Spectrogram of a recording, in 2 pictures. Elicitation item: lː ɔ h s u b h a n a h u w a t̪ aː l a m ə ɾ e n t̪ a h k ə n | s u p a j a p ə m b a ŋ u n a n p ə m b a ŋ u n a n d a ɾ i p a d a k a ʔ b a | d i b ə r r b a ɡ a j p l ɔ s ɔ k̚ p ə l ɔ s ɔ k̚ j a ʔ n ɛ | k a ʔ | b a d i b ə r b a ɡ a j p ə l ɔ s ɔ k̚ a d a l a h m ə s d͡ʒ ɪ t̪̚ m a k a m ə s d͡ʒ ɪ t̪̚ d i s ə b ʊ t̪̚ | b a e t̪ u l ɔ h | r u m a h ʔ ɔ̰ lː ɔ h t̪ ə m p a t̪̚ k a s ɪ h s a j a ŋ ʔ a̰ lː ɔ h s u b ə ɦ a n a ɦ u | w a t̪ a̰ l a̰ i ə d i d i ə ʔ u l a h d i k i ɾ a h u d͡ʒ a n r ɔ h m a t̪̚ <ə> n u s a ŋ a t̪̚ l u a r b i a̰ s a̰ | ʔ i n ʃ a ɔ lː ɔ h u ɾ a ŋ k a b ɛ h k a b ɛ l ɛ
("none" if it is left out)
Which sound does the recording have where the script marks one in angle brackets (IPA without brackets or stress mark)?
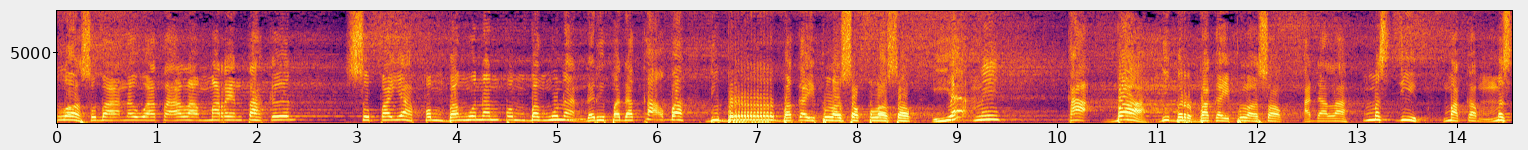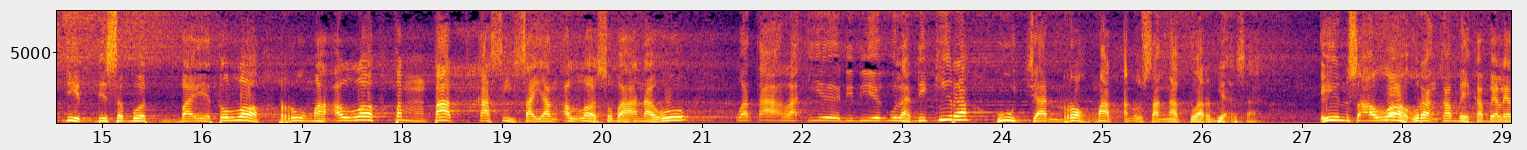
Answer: a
